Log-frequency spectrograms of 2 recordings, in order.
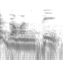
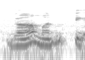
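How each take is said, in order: First: Said in the usual way. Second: Each syllable of गमंती drawn out very slowly; slow dictation. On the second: Shown as a demonstration. Teacher dictating the wrong word गमंती to students, very slow. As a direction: spell out गमंती slowly so students can write it. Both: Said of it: "अशुद्ध शब्द कौन सा हो गया?".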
